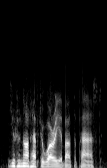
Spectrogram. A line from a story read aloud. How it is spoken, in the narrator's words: said softly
